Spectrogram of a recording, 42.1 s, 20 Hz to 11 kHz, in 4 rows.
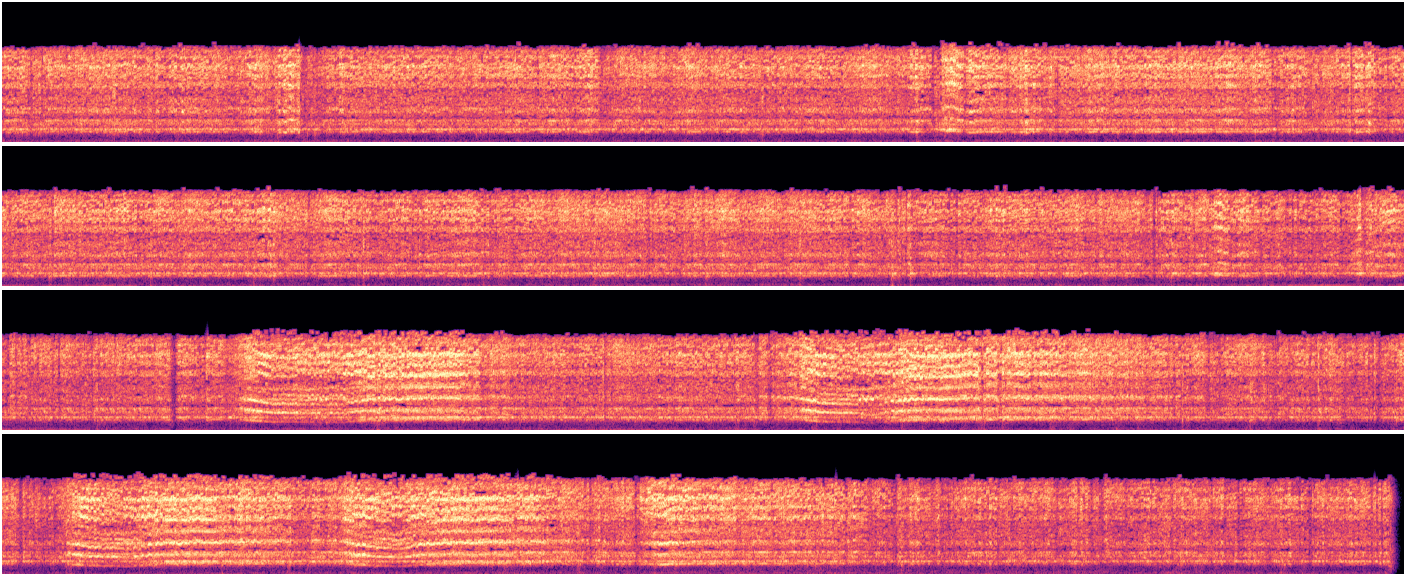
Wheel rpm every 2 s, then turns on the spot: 230, 230, 230, 230, 240, 240, 230, 230, 230, 230, 240, 220, 230, 220, 230, 230, 220, 220, 230, 230, 230.
none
